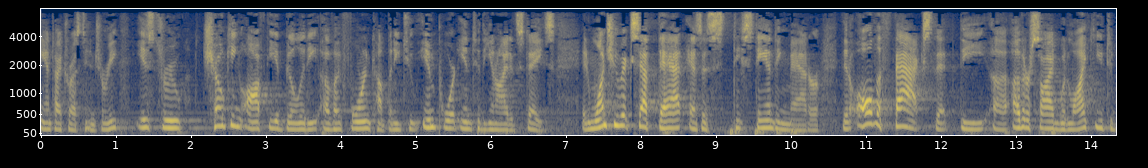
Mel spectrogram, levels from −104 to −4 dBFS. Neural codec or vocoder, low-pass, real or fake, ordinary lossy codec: none; 7.2 kHz; real; MP3, 32 kbps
